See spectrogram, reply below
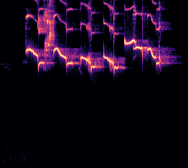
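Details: Oriental magpie-robin morning song used to stir other magpie-robins into singing: a strong run of ringing whistles, each note bending down, delivered roughly twice a second with short gaps between them.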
